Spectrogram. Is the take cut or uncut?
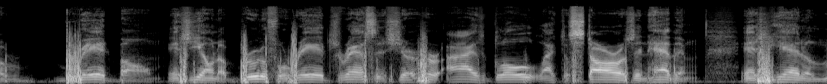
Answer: cut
